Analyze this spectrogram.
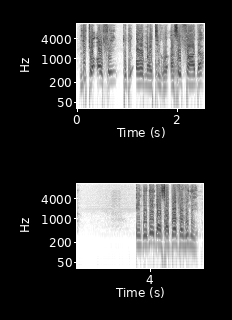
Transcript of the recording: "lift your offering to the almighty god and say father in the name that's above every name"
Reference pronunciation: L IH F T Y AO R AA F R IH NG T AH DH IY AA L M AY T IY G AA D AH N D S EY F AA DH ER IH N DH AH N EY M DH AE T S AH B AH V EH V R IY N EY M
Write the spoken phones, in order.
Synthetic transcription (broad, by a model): L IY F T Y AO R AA F R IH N T AH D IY AA L M AY T IY G AA D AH N S EY F AA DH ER IH N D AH N EY M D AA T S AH B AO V EH V R IY N EY M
